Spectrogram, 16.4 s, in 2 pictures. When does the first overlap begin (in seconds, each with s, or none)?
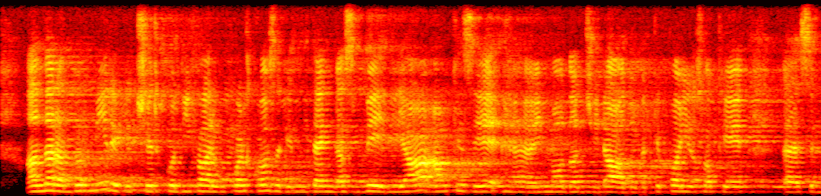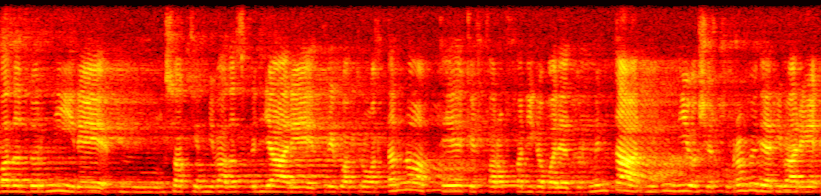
none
